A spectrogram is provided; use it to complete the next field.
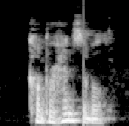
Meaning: Able to be comprehended
- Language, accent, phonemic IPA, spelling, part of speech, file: English, Southern England, /kɒmpɹəˈhɛnsɪbəl/, comprehensible, adjective, LL-Q1860 (eng)-comprehensible.wav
